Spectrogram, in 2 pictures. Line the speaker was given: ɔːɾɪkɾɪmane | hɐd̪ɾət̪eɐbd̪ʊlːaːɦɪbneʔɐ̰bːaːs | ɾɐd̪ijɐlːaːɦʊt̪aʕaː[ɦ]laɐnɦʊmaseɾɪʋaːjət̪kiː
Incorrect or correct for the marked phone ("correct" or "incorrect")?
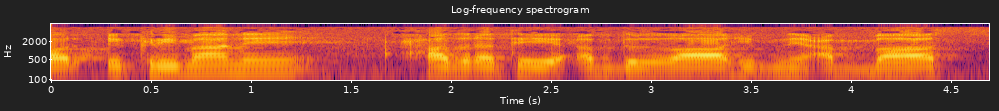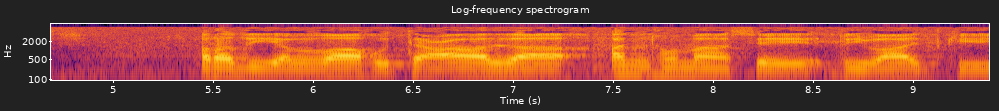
incorrect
